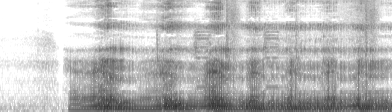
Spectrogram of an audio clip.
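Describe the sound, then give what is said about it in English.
After a half-second of quiet, a voice launches into a loud, continuous growling imitation of car engine sounds, its buzzy pitch rising and falling in repeated revving surges for about two and a half seconds. “Yeah, that's my attempt to make some car sounds.”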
